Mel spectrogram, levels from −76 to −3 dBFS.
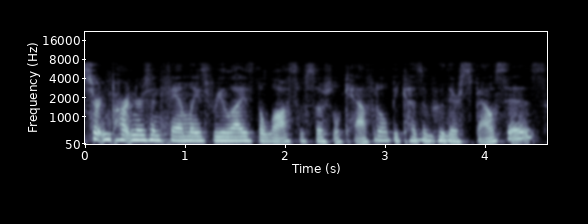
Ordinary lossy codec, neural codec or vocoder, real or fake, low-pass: MP3, 32 kbps; none; real; 7.2 kHz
